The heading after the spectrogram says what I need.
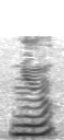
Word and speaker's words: nous: Kemudian yang kelima ada nous, S di belakang tidak dibaca, jadi hanya nous.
